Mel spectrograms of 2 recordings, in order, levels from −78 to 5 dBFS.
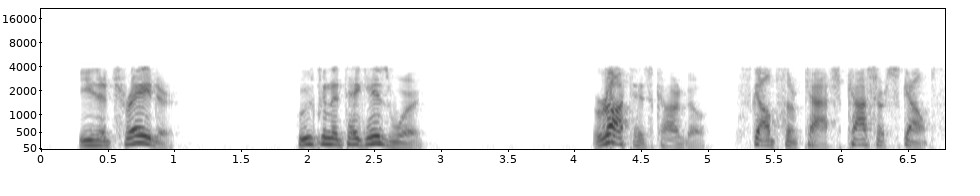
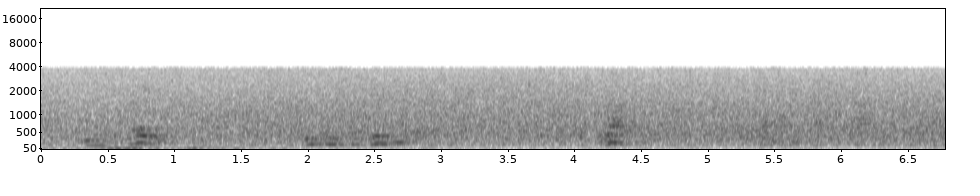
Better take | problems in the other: first | background sound (Stream); 3 dB above the speech // room echo; dies away in 0.6 s

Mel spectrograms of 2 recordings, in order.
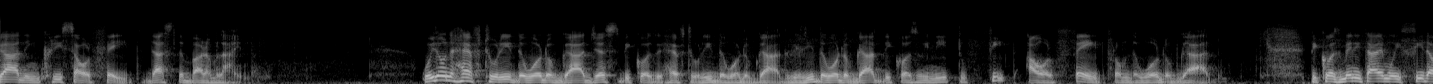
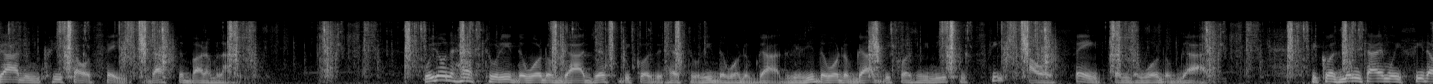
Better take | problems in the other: first | background sound (Scissors); as loud as the speech

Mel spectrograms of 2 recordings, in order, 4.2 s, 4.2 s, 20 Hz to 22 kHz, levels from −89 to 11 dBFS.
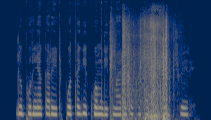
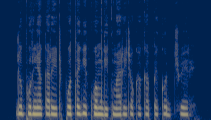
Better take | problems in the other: second | background sound (Crumpling, crinkling); 1 dB above the speech

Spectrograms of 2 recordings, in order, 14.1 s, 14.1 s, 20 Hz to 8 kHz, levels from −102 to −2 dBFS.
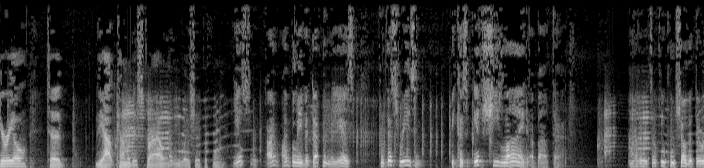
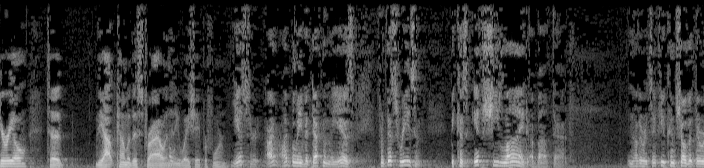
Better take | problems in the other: second | noise reduction (neural mask model RNNoise)

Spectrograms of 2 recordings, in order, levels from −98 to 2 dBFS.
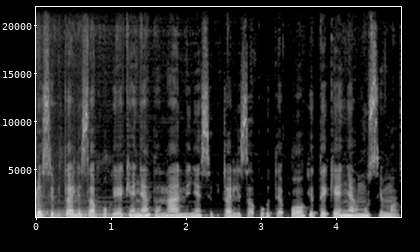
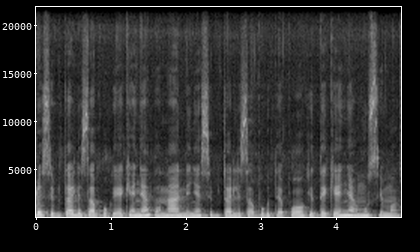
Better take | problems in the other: second | noise reduction (classical method spectral subtraction)

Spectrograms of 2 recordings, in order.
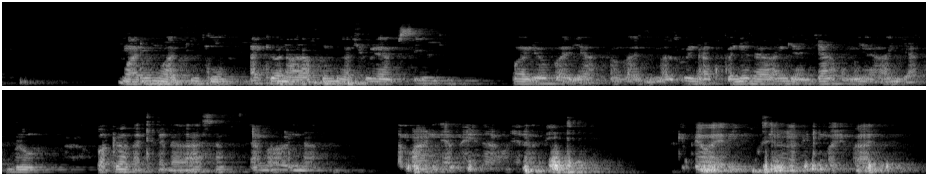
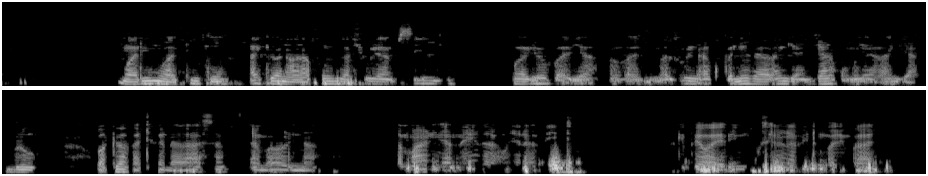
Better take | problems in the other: second | room echo; dies away in 0.6 s

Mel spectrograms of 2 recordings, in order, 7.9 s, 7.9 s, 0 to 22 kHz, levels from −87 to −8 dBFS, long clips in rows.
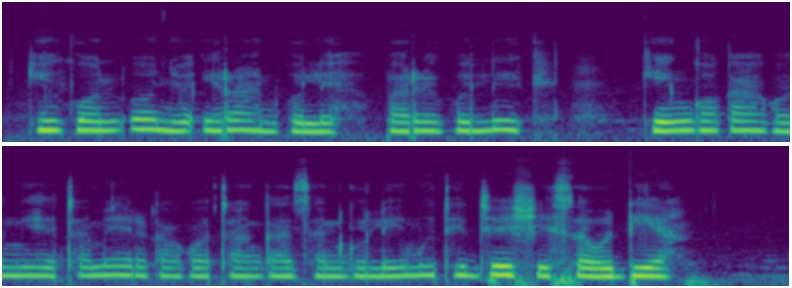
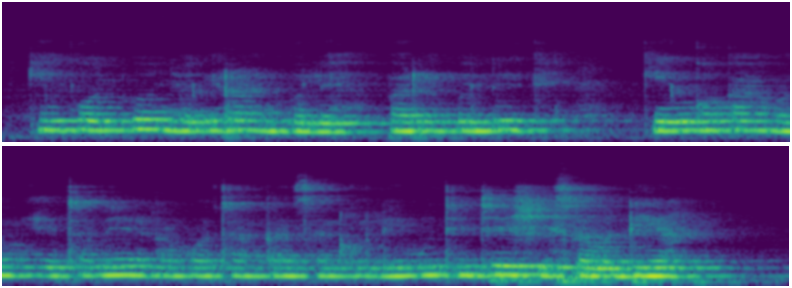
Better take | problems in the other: first | room echo; dies away in 0.8 s

